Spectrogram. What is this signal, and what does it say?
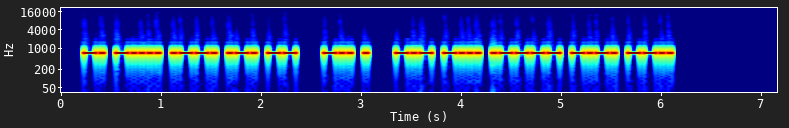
Morse code, heard as a keyed tone, about 30 wpm, 700 Hz. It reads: N6PRM DE KB1CZ
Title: USA Callsign DE Callsign - 5 Characters - 30wpm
